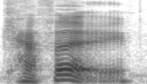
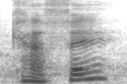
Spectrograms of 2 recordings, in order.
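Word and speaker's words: café: Yeah, cafe. You pronounce it cafe. You don't pronounce it caf.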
